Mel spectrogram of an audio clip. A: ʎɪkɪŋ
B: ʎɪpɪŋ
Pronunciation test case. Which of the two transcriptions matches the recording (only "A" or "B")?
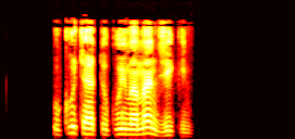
A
